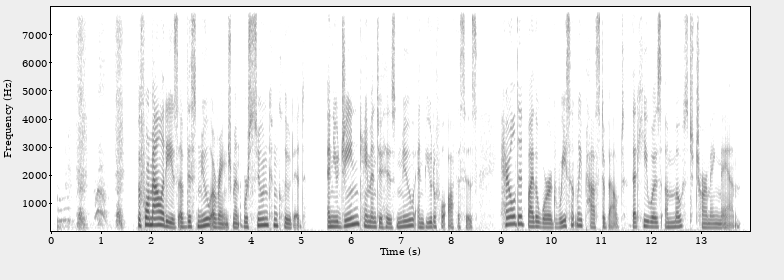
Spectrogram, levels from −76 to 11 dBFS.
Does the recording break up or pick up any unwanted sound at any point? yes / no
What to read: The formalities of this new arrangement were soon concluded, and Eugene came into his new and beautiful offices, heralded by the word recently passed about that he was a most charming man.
yes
